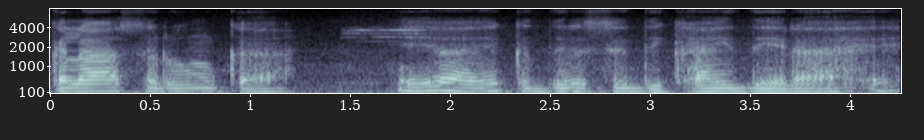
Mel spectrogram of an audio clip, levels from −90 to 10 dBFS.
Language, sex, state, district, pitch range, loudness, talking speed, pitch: Hindi, male, Maharashtra, Mumbai Suburban, 110-130 Hz, -18 LUFS, 125 wpm, 120 Hz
